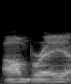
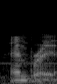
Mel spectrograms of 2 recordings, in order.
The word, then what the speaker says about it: Embre: It's Ombre. I don't know if that's how you. Embre? I don't know. How do you say your name? Embre. Embre. Okay, yeah. I'm getting close. Almost like Ember.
